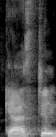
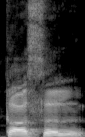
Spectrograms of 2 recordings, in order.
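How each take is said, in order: First: The t sound is pronounced in the middle. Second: The t sound is left out entirely. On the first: The speaker calls it wrong. "క్యాస్టిల్ కాదు అది" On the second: The speaker calls it right. "టీ అనేది మనకి ఇక్కడ ఏమైంది? Silent అయింది"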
